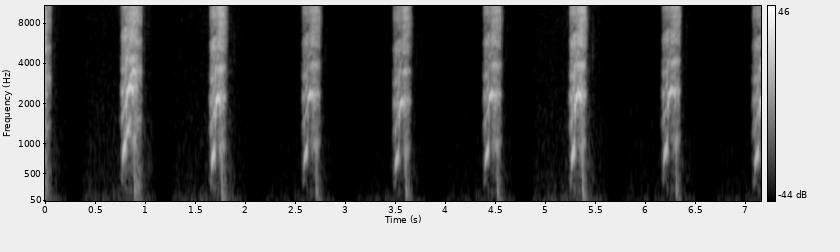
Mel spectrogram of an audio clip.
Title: Hiccups effects 1995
